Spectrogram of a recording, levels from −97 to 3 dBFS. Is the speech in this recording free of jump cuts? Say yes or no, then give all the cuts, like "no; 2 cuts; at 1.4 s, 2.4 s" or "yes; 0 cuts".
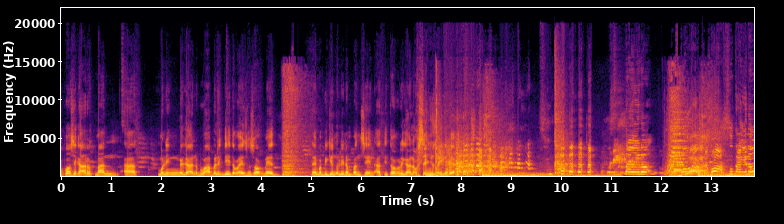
yes; 0 cuts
